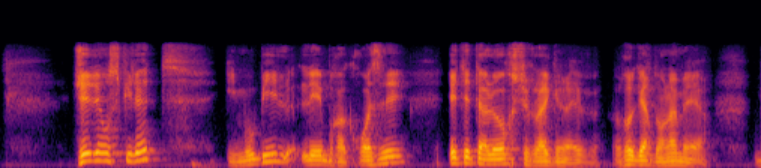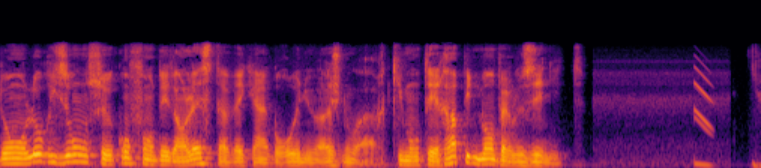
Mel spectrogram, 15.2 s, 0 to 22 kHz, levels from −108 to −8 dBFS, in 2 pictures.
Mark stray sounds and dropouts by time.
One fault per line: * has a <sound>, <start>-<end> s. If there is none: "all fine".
* has a chirp, 14.5-14.7 s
